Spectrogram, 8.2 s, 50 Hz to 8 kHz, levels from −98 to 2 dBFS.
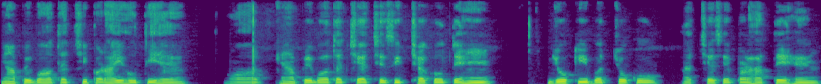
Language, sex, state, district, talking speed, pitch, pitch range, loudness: Hindi, male, Bihar, Lakhisarai, 170 wpm, 135 Hz, 130-145 Hz, -17 LUFS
